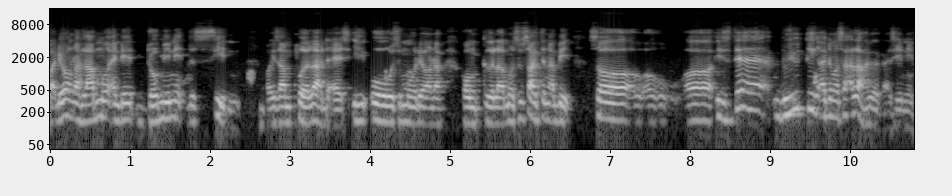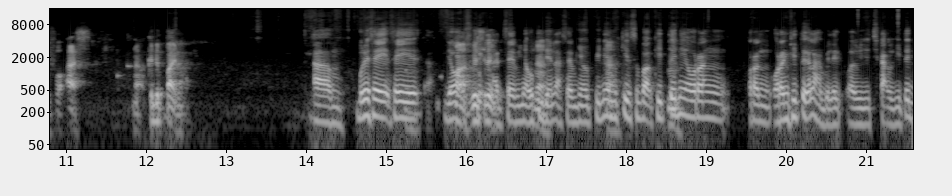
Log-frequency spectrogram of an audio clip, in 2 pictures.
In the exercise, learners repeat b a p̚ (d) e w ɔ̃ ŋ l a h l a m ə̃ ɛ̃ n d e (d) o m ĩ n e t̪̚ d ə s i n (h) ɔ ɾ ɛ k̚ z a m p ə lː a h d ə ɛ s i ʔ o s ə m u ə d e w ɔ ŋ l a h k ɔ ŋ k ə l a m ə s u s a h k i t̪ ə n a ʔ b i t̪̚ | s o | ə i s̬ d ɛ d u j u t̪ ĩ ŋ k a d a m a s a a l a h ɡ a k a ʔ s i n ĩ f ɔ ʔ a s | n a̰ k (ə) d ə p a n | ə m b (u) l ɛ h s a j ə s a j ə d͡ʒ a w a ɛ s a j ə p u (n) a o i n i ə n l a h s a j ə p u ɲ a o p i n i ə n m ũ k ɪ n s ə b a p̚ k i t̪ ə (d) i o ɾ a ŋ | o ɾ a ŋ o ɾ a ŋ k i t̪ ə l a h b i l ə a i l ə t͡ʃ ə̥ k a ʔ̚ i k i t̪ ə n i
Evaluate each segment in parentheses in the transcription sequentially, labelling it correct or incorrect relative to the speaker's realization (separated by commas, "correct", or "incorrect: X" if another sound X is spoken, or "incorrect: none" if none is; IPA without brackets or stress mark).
correct, correct, incorrect: f, correct, incorrect: o, incorrect: ɲ, incorrect: n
